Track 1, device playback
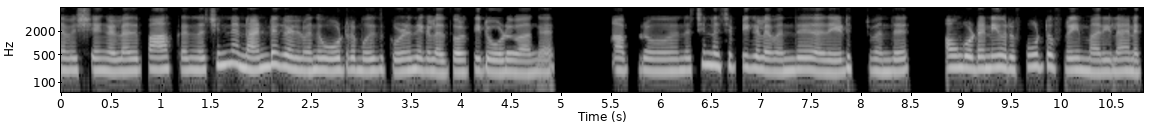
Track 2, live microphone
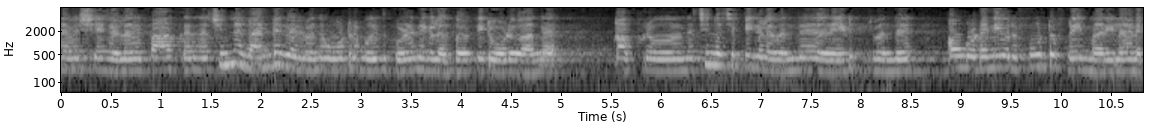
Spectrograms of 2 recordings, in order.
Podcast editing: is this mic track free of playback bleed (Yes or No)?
No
